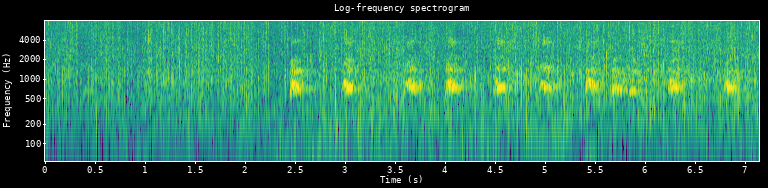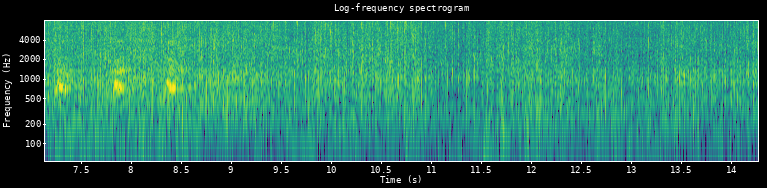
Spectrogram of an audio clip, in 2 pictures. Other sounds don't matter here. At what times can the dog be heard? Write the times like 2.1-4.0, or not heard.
2.0-8.7.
